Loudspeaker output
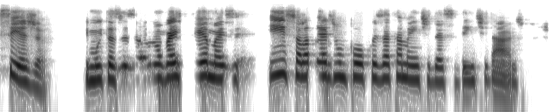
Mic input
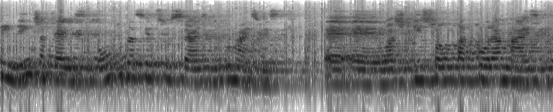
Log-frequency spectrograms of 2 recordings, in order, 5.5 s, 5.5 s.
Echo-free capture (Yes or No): Yes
